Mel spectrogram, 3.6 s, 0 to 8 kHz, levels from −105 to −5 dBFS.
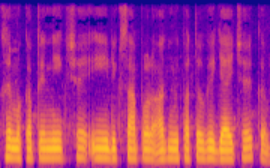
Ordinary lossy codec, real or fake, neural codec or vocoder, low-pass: none; fake; codec, 24 kHz, 0.9 kbps, WavTokenizer, medium speech release version 1; 7.2 kHz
